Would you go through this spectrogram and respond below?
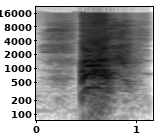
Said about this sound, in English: Ah! All right, I'm better. Sorry about that. The dramatics that went into that sneeze.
